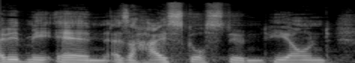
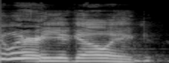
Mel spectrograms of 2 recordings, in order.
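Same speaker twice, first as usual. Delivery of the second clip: mock panic at money; 5 semitones higher, 7 dB louder than usual.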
